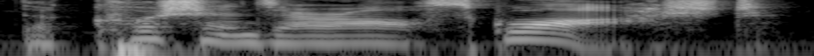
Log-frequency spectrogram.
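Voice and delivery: loud growl of complaint; Mama Bear growling over her chair. Acted. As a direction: growl it like a cross mother bear. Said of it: "growled Mama Bear".

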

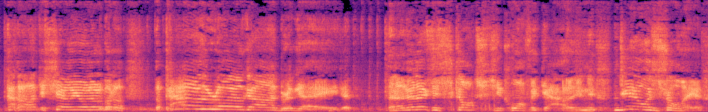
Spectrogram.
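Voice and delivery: a hammed-up English copper's accent, barking orders; bad English accent. Mock English guard shooing off a Yank, in an English accent. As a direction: play a pompous English royal guard in a shaky English accent. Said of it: "I'm shifting into my Englishness for a moment".

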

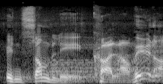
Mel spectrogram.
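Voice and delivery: slow, drawn-out promo read; announcer voice. Acted. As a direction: sell it like a concert ad. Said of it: "déjame te hago el anuncio que vamos a hacer".

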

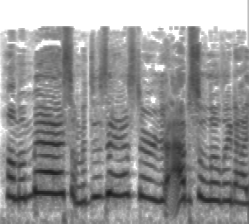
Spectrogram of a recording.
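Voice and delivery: high, tearful protest; distraught pleading. Retold or imitated. To boyfriend in bed, high tearful pleading. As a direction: plead that you're a mess. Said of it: "I tell him".

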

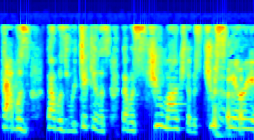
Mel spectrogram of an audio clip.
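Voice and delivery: a hint of a high whiny complaint; lightly voiced upset customer; complaining woman. Woman to security guard, mildly whiny complaint.

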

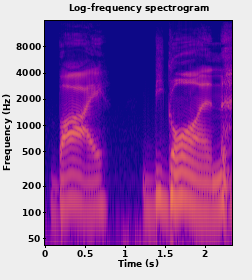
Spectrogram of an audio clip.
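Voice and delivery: loud, forceful mock dismissal; dismissive banishing. Shown as a demonstration. Guest joking how he doesn't say bye, loud banishing. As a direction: send them away with a booming bye. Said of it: "I'm not like".

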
